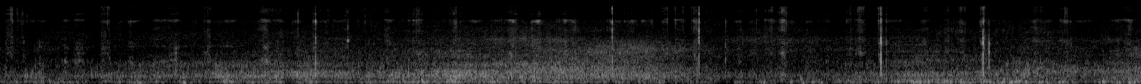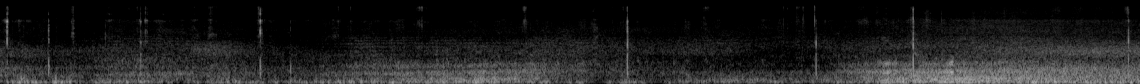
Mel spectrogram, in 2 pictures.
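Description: A knife shaves curls from a stick of palm wood.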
